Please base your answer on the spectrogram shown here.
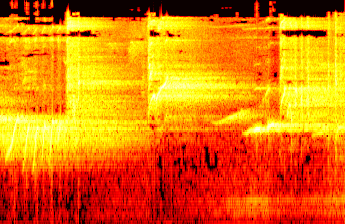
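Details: Varied White-rumped shama song for masteran and emotion provoking: quick upward-flicked notes, then bursts of high rattling trills broken by a short low whistle, clean recording.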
